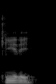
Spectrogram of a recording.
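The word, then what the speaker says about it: Garioch: And I don't know how everyone in the chat room would pronounce this, but this is pronounced Geary. And people think it's funny, but it's you pronounce that Geary.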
